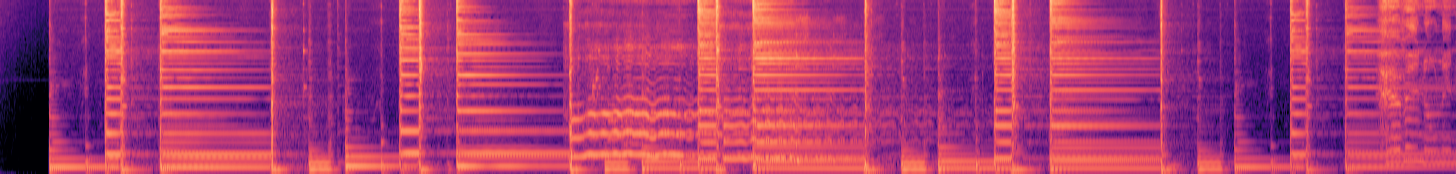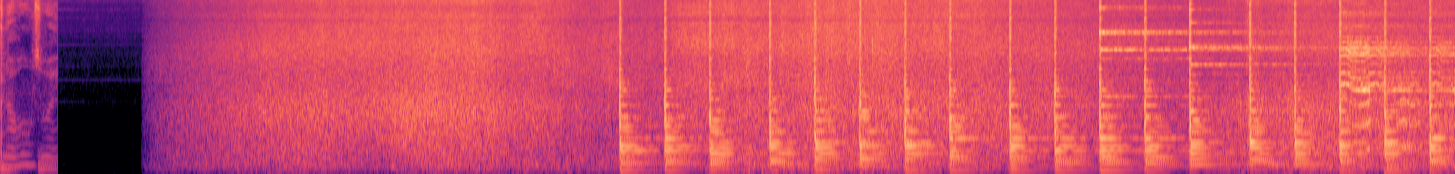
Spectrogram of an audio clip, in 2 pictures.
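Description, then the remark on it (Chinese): A song plays with bright, steady melodic notes in a punchy rhythm, breaks into a brief whooshing swell like rushing surf, then returns with a pulsing, repeated beat. No one talks over it. “在正式进入栏目之前，送上一首歌曲”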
